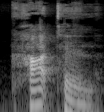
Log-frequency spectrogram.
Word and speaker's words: cotton: But like the word cotton, Cotton, they say, people in California, we say cotton, and we don't pronounce the T's. That's how I say cotton, like cotton, not cotton. But what's funny is my wife, Miss Generous, she pronounces the T's.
